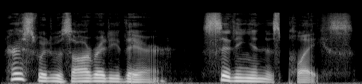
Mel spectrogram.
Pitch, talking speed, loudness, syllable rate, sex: 145 Hz, 130 wpm, -16 LUFS, 4.6 syllables/s, female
